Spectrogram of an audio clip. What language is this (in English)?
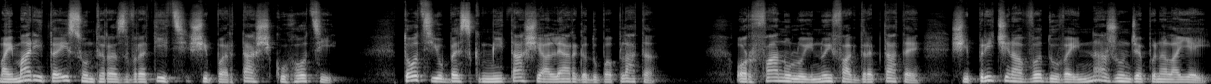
Romanian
